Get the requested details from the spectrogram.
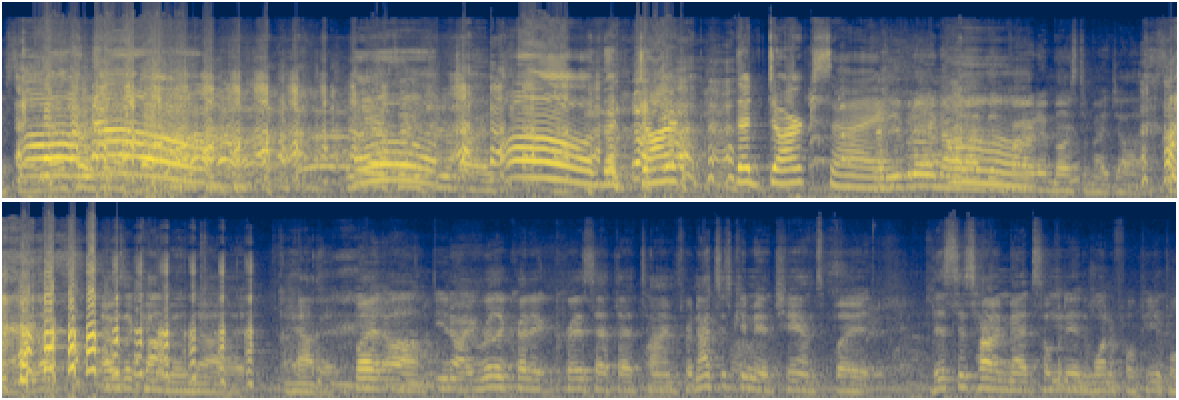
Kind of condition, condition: setting, live audience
